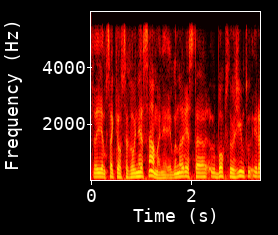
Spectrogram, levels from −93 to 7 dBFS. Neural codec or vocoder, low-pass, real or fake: codec, 16 kHz, 4 kbps, X-Codec, HuBERT features, trained on general audio; 5.4 kHz; fake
